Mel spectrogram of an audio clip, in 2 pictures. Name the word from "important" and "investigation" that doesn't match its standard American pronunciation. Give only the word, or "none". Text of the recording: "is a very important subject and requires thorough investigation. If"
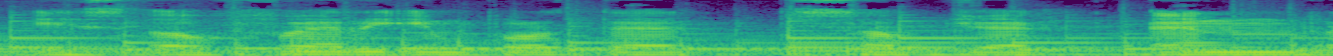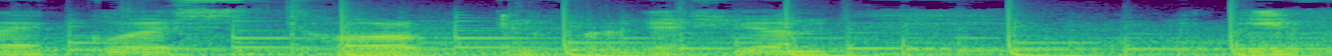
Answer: investigation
